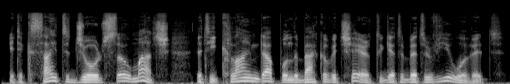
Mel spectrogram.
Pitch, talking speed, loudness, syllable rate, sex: 115 Hz, 260 wpm, -18 LUFS, 5.8 syllables/s, male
